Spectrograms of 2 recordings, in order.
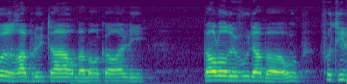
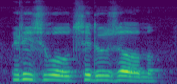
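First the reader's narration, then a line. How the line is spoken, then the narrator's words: Trembling voice. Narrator (French): Et elle ajouta d'une voix qui frémissait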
